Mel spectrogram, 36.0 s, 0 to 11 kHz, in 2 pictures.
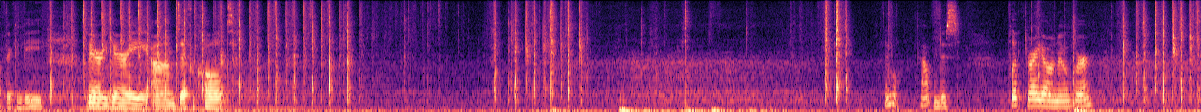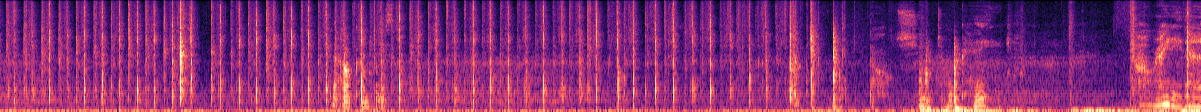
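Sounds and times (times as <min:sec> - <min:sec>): cards being shuffled: 0:00.6 - 0:08.9, 0:09.6 - 0:10.4, 0:11.9 - 0:12.8, 0:15.4 - 0:30.9, 0:34.9 - 0:36.0
sharp card snaps: 0:07.3 - 0:08.8, 0:12.3 - 0:12.8.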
